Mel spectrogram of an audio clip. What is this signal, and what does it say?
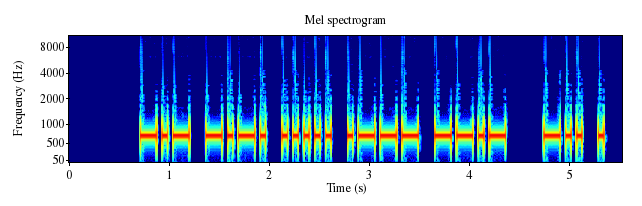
Morse code, heard as a keyed tone, about 22 wpm, 700 Hz. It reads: KC5JQ DE
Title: USA Callsign DE Callsign - 5 Characters - 22wpm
